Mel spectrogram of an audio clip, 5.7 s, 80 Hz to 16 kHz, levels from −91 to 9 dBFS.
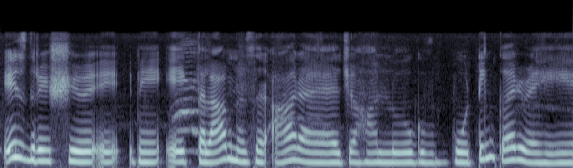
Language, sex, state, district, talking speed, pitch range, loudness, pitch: Hindi, female, Jharkhand, Palamu, 155 wpm, 210-240 Hz, -17 LUFS, 220 Hz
